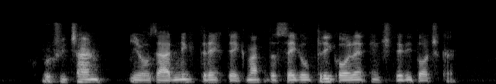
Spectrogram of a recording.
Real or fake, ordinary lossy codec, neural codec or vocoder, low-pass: fake; none; codec, 16 kHz, 1.1 kbps, Voila-Tokenizer; 7.2 kHz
